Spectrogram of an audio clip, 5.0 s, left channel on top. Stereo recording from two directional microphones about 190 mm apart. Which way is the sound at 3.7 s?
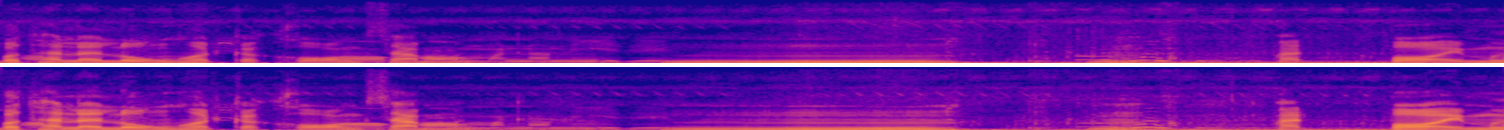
10° left (ahead or behind).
